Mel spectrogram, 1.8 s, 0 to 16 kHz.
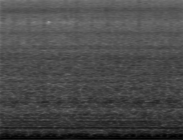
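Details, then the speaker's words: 1955 Chevrolet Bel Air convertible engine started for the first time in 30 years, with gas added to the carburetor bowls: deep, even idle with a smooth low pulse, no knocks or misses; normal idle. "Purrs like a kitten. This engine hasn't started in 30 years."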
